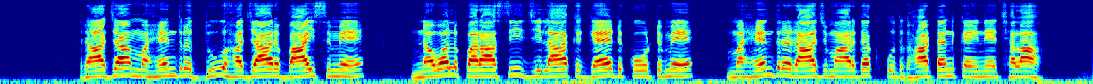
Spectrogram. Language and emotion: Maithili, neutral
